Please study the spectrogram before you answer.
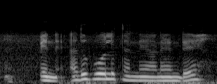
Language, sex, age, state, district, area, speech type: Malayalam, female, 45-60, Kerala, Kasaragod, rural, spontaneous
